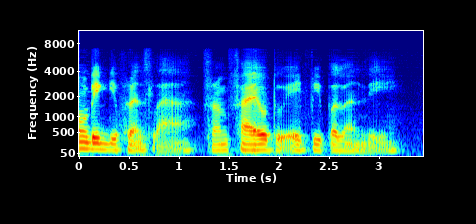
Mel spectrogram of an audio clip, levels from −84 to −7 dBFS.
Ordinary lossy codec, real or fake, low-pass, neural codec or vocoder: none; fake; 7.2 kHz; codec, 16 kHz, about 1 kbps, DyCAST, with the encoder's durations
